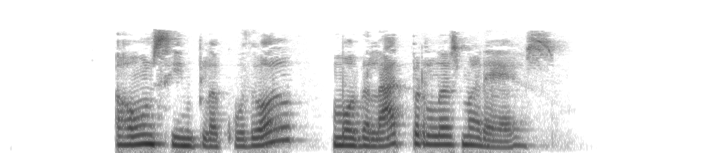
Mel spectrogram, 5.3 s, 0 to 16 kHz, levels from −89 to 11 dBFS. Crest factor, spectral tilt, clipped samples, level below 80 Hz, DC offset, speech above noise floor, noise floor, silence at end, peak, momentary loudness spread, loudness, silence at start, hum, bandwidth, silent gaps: 16 dB; -6 dB/octave; under 0.1%; -60 dBFS; under 0.1%; over 72 dB; under -90 dBFS; 1.15 s; -4 dBFS; 13 LU; -19 LUFS; 0.9 s; none; 7.8 kHz; none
